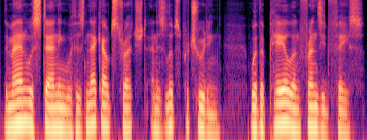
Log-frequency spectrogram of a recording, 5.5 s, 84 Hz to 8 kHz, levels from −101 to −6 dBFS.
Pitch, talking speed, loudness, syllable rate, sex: 120 Hz, 195 wpm, -17 LUFS, 4.9 syllables/s, male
